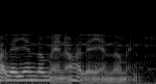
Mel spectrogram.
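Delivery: fading repetition.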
